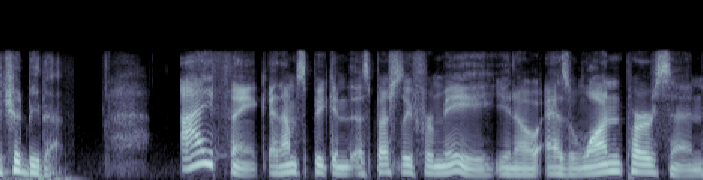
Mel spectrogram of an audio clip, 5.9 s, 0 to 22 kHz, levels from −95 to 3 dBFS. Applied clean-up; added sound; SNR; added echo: none; none; none; none.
